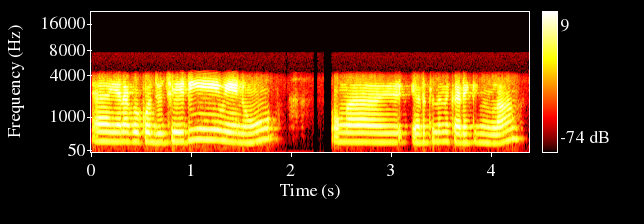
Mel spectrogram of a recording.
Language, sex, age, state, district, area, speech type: Tamil, female, 18-30, Tamil Nadu, Erode, urban, conversation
